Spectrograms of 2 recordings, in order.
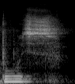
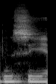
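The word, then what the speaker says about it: Buse: My wife is Turkish and her friend Boots, which is a Turkish name, came to visit us. However, it is pronounced like Boosie and I could not explain to my wife what I thought was funny.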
